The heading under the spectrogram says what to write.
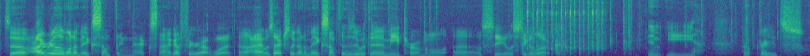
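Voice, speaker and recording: A man narrates his gaming video as an indoor voice-over for screen-recorded play, chatting loosely, spinning stories, wandering off topic and cursing freely. He speaks at normal speed with medium pitch, lively intonation and a slightly bright tone, over a faint hiss or hum.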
